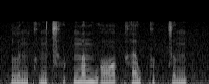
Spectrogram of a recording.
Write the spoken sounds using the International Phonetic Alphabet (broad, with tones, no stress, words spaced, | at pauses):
lʊ˨˩ŋkʰʊ˨˩ŋt͡sʰʊ˧k̚ mɐ˧mwɔː˨˥ kʰɐ˨˧wkʊ˨˥k̚sʊ˧ŋ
